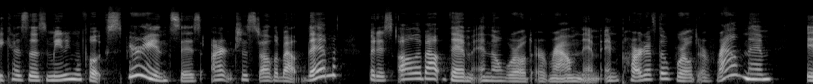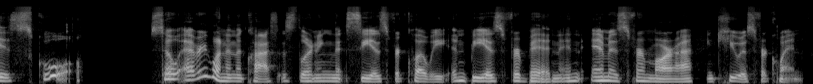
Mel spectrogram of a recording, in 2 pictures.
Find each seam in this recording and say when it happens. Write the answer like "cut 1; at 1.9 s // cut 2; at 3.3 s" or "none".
cut 1; at 15.2 s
